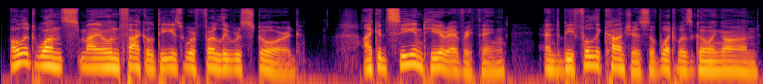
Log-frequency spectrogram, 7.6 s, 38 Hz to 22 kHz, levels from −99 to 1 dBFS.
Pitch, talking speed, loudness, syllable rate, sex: 120 Hz, 190 wpm, -19 LUFS, 5.4 syllables/s, male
